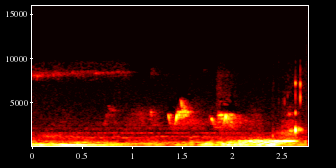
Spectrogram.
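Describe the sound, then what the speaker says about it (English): Birds chirp outside a cabin in Negril, Jamaica, a few faint, scattered tweets over a soft, quiet background hum. "But listen to the birds,"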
